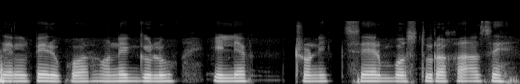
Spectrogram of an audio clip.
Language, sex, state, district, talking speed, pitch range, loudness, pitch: Bengali, male, Assam, Hailakandi, 70 wpm, 145-155 Hz, -16 LUFS, 150 Hz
